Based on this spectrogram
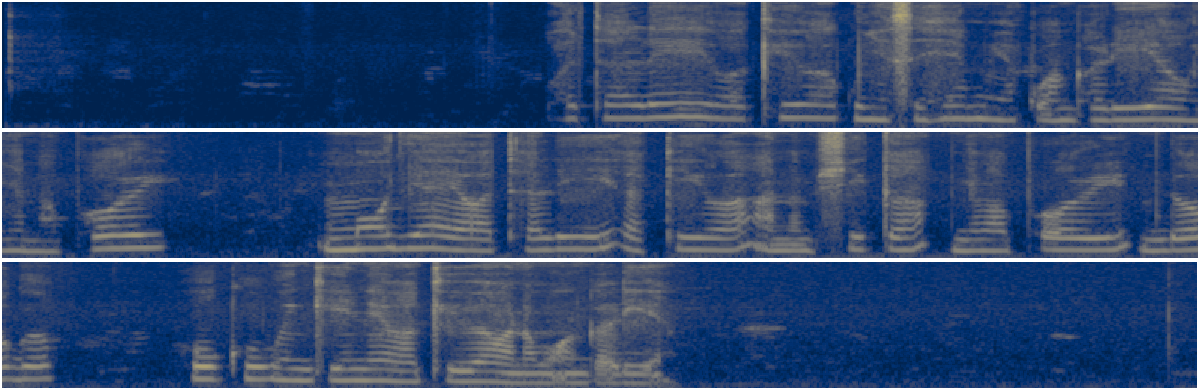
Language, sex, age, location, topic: Swahili, female, 18-24, Dar es Salaam, agriculture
